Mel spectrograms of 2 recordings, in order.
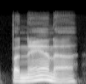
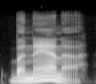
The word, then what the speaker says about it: banana: For example, in banana, the stress is on the second nana, banana.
